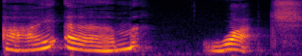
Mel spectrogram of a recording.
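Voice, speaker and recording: A woman uses a put-on character voice. It is high in pitch, with lively intonation. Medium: read story.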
